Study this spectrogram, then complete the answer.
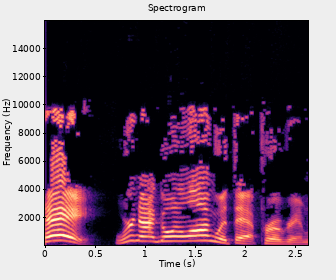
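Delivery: loud, high-pitched mock protest; grumbling crowd. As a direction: protest loudly like a balking crowd. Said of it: "They grumbled, they murmured".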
